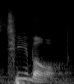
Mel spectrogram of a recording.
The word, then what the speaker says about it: Tebow: But if you got to think of Faribault, Minnesota. And if you look at that name, that will help you a little bit, but it's Tebow. That's how you pronounce the last name, Tebow.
